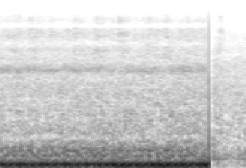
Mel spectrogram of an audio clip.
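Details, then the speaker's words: Buick Grand National with new engine on its first start for cam break-in, heard under the hood: deep, steady low rumble with an even beat, no ticks or knocks; running pretty good, normal running. "all right looks like she's running pretty good not bad not bad at all"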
